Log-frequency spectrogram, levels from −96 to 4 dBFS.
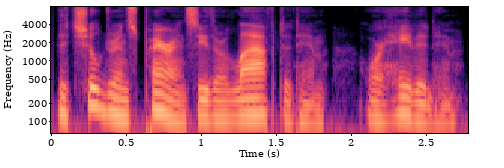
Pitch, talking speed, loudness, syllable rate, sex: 105 Hz, 215 wpm, -19 LUFS, 6.0 syllables/s, male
